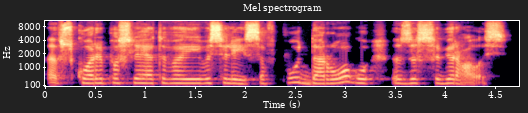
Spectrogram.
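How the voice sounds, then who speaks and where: A woman voicing a proud, grumbling male house cat who talks slowly and purrs between words in an audiobook. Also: mid-range voice, flat delivery, darkish tone, close to an everyday voice. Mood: storytelling. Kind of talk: audiobook character voice.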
